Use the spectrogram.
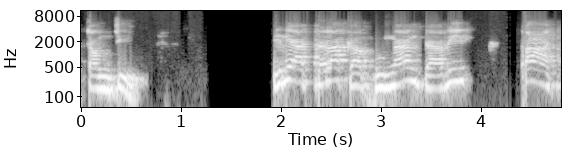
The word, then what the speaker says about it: Zong Qi: Nah, ini Zong Qi bacanya Chong Qi.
